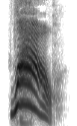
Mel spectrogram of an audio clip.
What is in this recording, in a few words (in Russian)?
rebenok ochen vostorzhenno; мультяшные звуки wow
